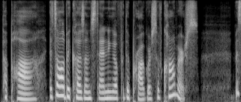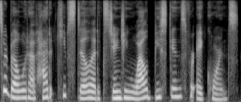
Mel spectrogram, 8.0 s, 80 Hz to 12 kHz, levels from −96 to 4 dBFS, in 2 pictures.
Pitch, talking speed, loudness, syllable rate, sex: 225 Hz, 200 wpm, -17 LUFS, 5.1 syllables/s, female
